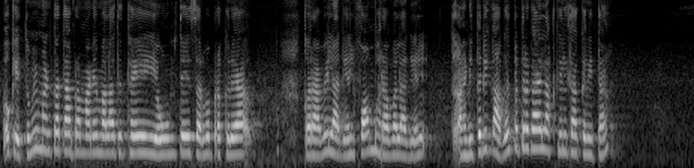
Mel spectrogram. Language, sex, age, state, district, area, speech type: Marathi, female, 18-30, Maharashtra, Amravati, urban, spontaneous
